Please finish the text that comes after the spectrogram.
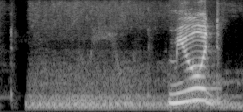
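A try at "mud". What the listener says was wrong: لا انطقها أ، مايو، ما ما مد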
